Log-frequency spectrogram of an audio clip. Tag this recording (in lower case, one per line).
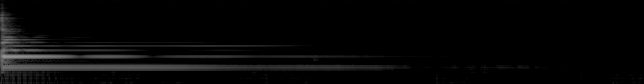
bowed string instrument
musical instrument
music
